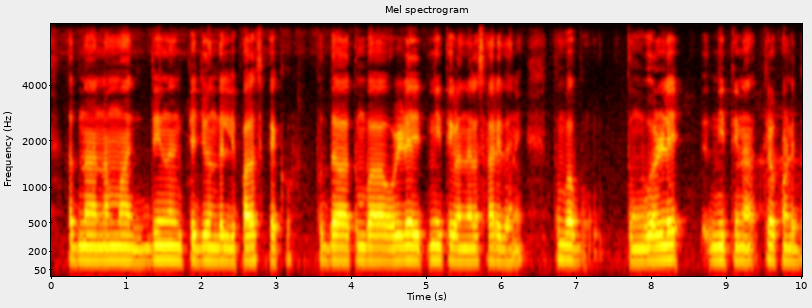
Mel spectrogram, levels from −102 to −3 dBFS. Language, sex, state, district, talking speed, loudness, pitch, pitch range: Kannada, male, Karnataka, Raichur, 90 wpm, -29 LUFS, 120 Hz, 120-125 Hz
